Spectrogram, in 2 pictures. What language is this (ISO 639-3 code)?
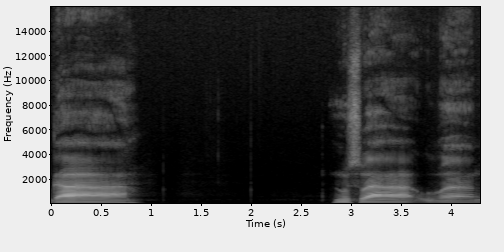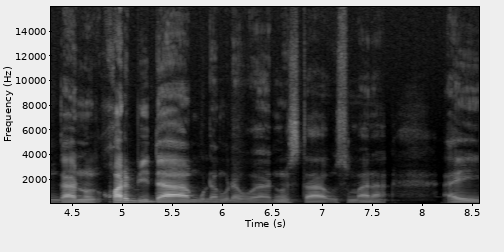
gdf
